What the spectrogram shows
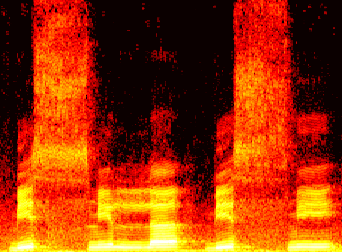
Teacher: Kalau sin dia hams juga dia rokhawah ya, selain dia mengalir suara juga mengalir angin ya. Jadi bismillah, bismi ya harus mengalir.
